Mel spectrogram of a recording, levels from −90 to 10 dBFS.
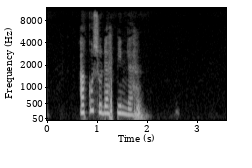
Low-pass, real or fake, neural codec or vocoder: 10.8 kHz; real; none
